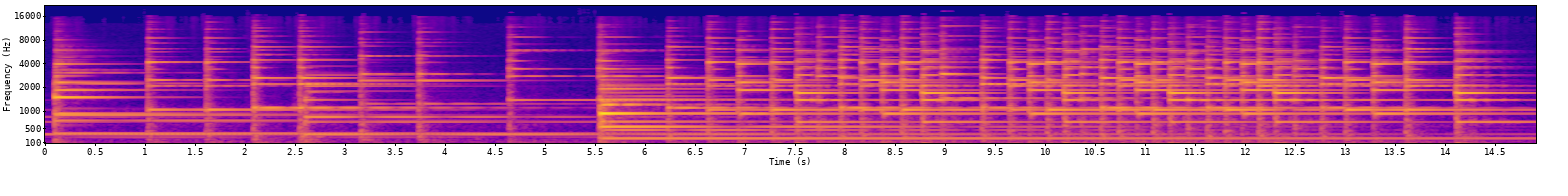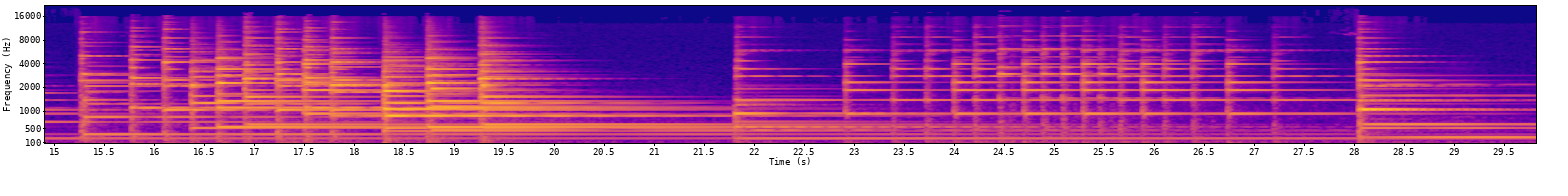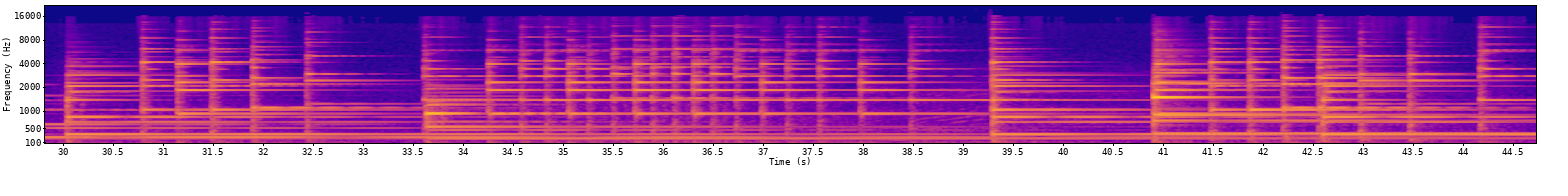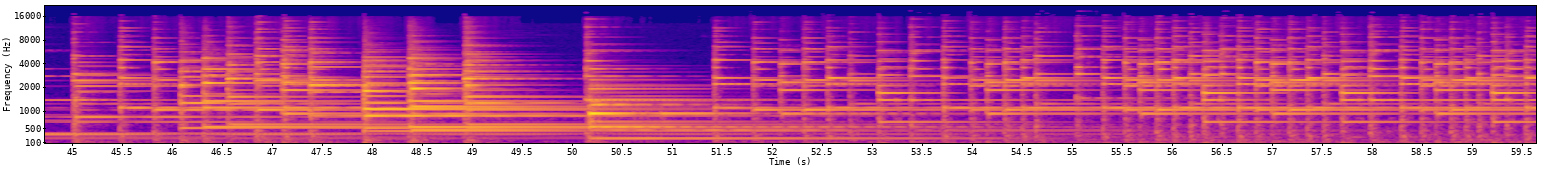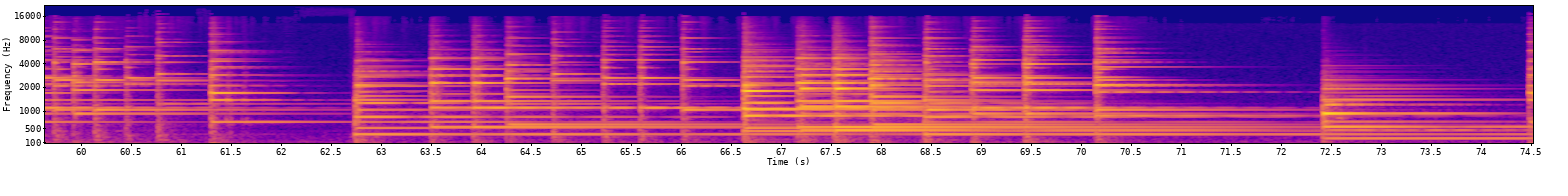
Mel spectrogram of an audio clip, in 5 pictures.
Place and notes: {"title": "Verviers, Belgique - Verviers carillon", "date": "2012-10-30 17:05:00", "description": "Recording of the Verviers carillon, played by Fabrice Renard. This is a poor instrument, needing a deep restauration.", "latitude": "50.59", "longitude": "5.85", "altitude": "163", "timezone": "Europe/Brussels"}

